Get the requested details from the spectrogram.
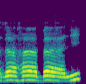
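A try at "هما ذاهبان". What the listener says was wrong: Mais par contre, tu dis, t'as dit dhahabani, c'est dhahibani. Dhahibani.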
